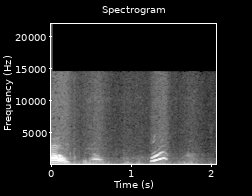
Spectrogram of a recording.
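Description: Three short, high-pitched vocal cries. The first, right at the start, is the loudest; a faint one follows, and the last, past the middle, rises in pitch.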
